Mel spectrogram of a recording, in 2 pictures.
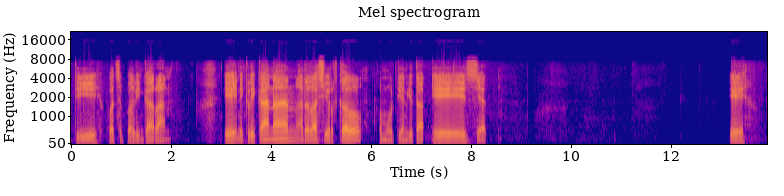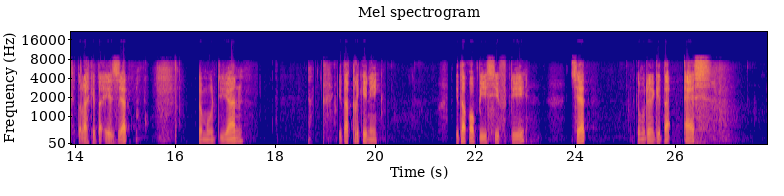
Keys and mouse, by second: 1.7 c, 3.3-5.0 right drag, 5.6 middle click, 7.1 e, 13.0 middle click, 13.6 click, 14.8 middle click, 16.2 middle click, 17.8 middle click, 19.2 click, 20.4 shift+click, 20.9 shift+click, 22.8 shift+d, 26.3 s.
